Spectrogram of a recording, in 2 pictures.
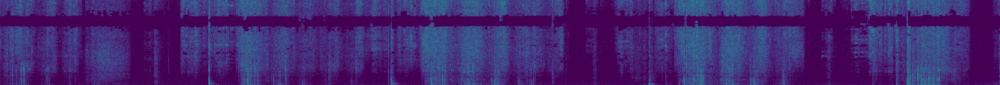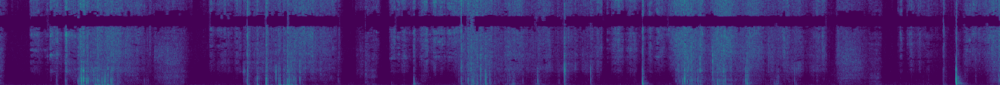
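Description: Hands crushing pressed, dyed baking-soda shapes: dry crunching and powdery crumbling in repeated bursts, three of them deeper and louder around the middle.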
